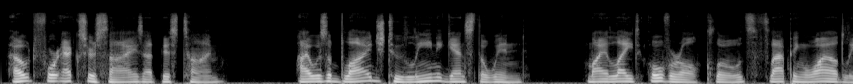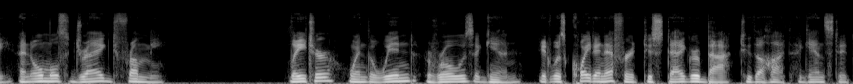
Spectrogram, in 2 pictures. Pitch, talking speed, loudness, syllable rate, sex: 120 Hz, 155 wpm, -18 LUFS, 4.5 syllables/s, male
